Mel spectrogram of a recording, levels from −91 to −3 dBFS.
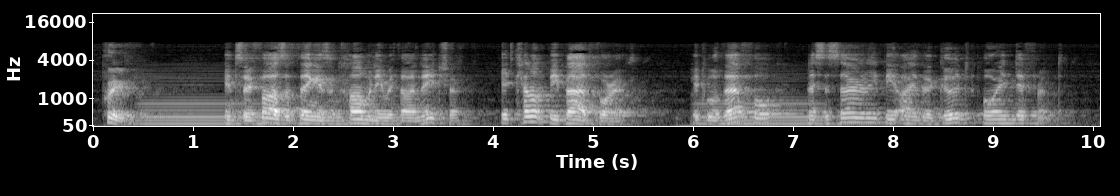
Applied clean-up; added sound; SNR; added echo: none; Bowed string instrument; 15 dB; reverberation time 0.9 s.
